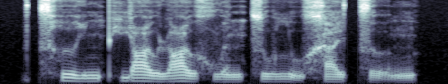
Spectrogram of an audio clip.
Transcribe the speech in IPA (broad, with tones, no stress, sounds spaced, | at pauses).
t͡sʰ ɹ̩˥˧ i˥˧ ŋ pʰ j ɑ˥˧ ʊ̯ ɻ ɑ˥˩ ʊ̯ x w ə˧˥ n t͡s u˥ l ṵ˨˩ x a˥ ɪ̯ t͡s ɤ̰˨˩˦ ŋ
